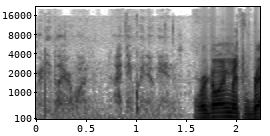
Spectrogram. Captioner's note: whispering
